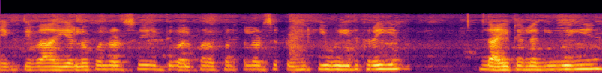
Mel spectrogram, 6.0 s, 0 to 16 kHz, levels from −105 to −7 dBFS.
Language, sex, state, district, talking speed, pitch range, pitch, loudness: Hindi, female, Chhattisgarh, Sukma, 170 wpm, 175-200 Hz, 190 Hz, -21 LUFS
